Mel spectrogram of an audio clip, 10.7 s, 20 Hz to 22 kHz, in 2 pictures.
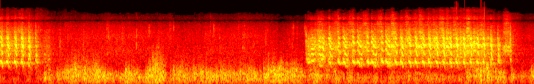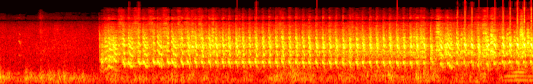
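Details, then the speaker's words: Honda CB550 four-cylinder running on its own fuel through the carburetors after starting fluid: it fires and runs raggedly, then stalls each time the clutch is released. Owner suspects the neutral switch is cutting it off. "So I don't know if the neutral switch is still shutting it off when I let go of the clutch. I would say it definitely would be."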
